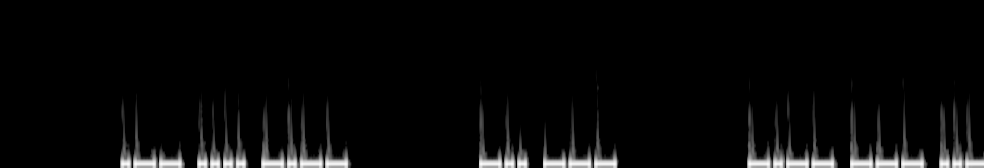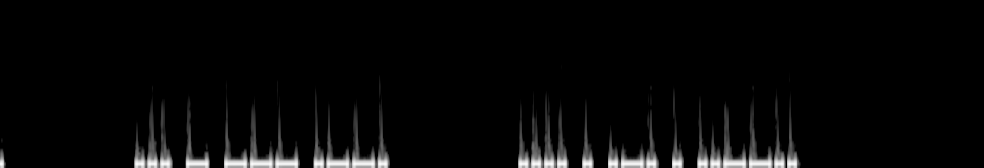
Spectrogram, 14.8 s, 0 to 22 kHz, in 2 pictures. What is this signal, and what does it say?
Morse code, heard as a keyed tone, about 25 wpm, 700 Hz. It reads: WHY DO YOU STOP HERE?
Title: 3x Word-Spacing - Sentences from Top 300 Words - 25wpm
